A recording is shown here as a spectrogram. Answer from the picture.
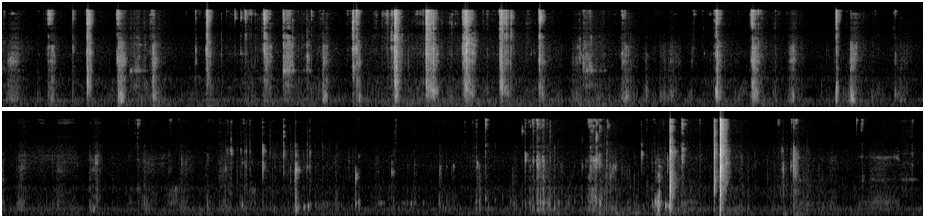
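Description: Veggie straws being crunched and chewed close to the microphone, in quick crisp crunches at first. They thin out to scattered crunches in the middle, then pick up again near the end with one sharp, loud crunch.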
